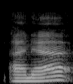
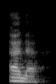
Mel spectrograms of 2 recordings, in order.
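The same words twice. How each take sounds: First: The final vowel is drawn out long. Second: The final vowel is short and quick. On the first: The speaker calls it wrong. "it does not pronounce like this" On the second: The speaker calls it right. "just very quickly. Okay, just two short syllables"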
